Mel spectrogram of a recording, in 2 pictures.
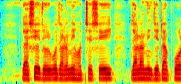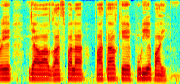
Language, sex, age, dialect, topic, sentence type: Bengali, male, <18, Northern/Varendri, agriculture, statement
